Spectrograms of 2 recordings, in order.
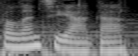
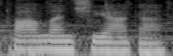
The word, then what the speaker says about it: Balenciaga: jackets lastly we have Balenciaga a luxury fashion brand based in Spain this name is often mispronounced as valenciaga but the correct pronunciation is Valencia AGA the brand is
